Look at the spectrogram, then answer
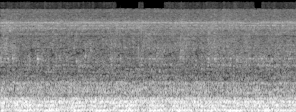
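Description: Steady running water from a tap wetting a makeup blending sponge at a sink, a continuous close, even rush with no talk.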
